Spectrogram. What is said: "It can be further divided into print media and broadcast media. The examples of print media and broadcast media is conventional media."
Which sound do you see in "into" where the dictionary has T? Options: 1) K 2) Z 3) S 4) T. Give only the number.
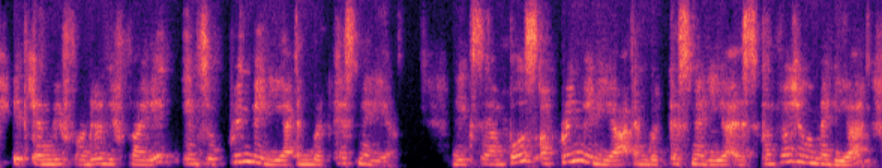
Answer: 3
